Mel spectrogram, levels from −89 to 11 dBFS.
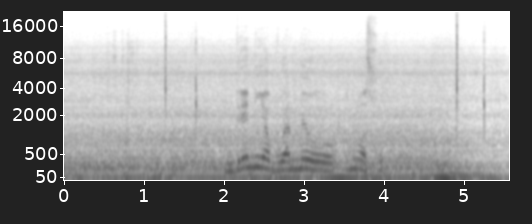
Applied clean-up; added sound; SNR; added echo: none; Idling; -1 dB; none.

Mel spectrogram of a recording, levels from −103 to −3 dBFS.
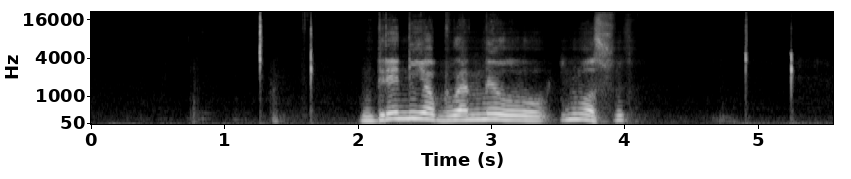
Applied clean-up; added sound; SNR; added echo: neural mask model DeepFilterNet 3.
